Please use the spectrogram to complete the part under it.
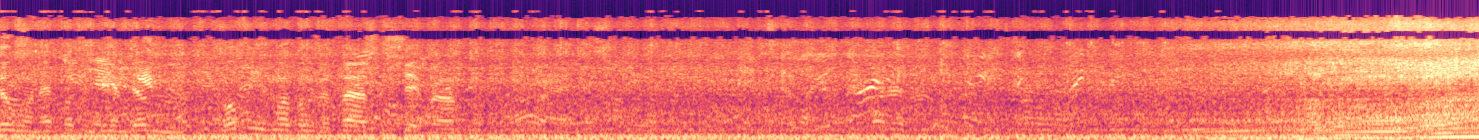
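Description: Car engines idle with a deep rumble.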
